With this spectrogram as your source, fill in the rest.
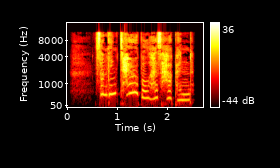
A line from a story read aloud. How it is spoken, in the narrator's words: she exclaimed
